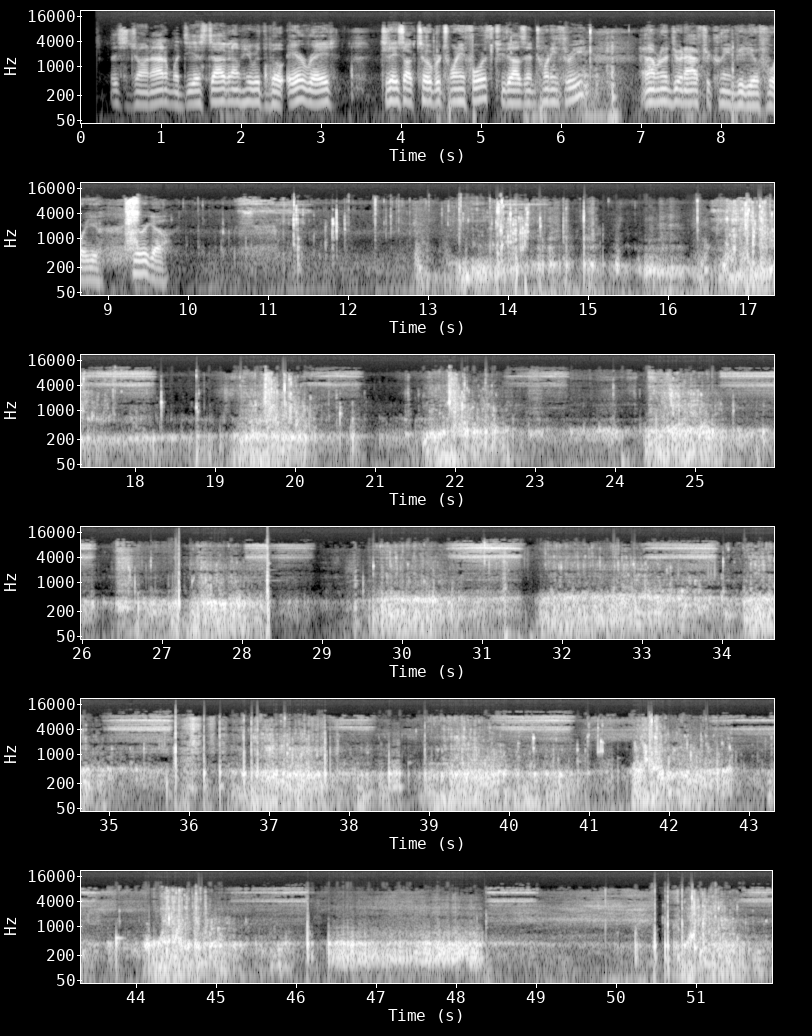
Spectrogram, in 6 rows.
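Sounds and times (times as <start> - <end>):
bubbling underwater exhalations: 12.8 - 28.4, 29.3 - 48.6, 50.5 - 51.9.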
